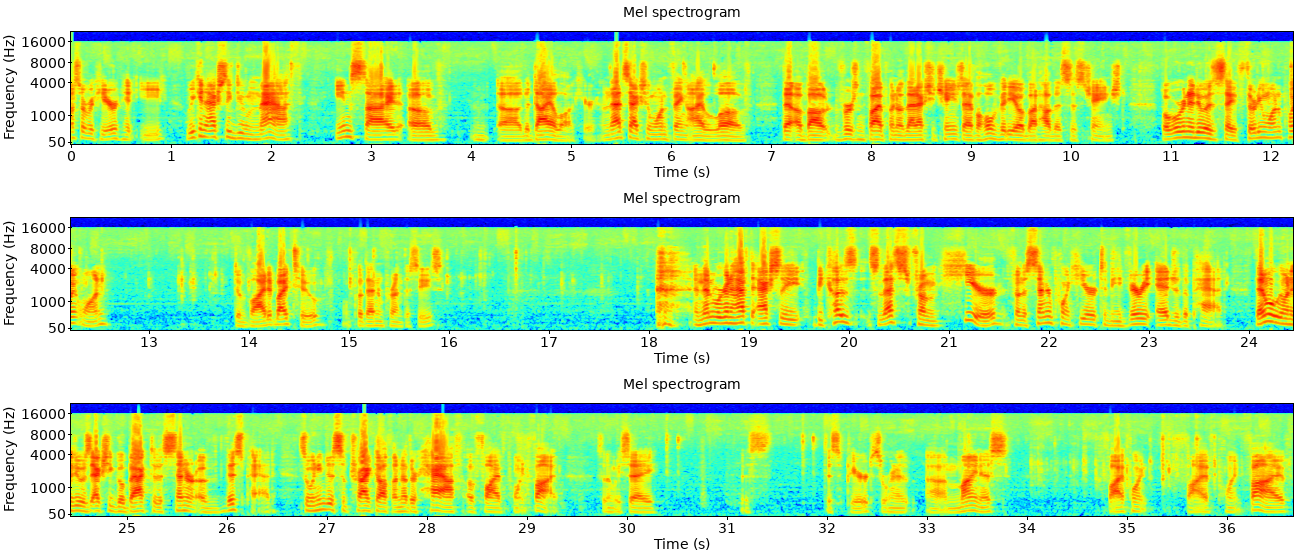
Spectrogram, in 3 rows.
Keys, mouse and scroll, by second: 11.4-16.4 typing, 28.0 scroll up 1, 28.5 typing, 33.3-36.6 typing.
